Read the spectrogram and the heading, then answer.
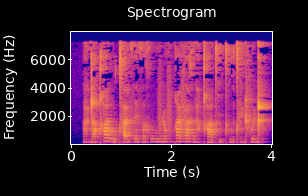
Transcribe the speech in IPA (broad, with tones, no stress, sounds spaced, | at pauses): a̤˨˩ ɖ a˧˩˧ qʰ ʌ˥˨ l ṵ˧˩˧ tʰ a̰˧˩˧ ɳ θ e˨˩ θ ʌ˧˩˧ x β u˧˩˧ v ɳ o˥˨ f q e˥˨ f a˥˨ x ð a̤˨˩ qʰ a˧˩˧ t̪ʰ i˨˩ t̪ʰ ɯ˧˩˧ tʰ e̤˥˨ ɖ f ɯ˥˨ ɖ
